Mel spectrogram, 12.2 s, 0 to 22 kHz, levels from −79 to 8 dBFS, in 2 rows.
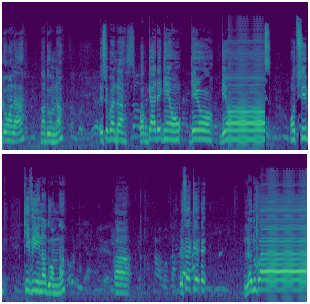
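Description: At 2.28–2.30 s, 7.43–7.49 s and 10.03–10.18 s, frames out of order swap two neighbouring runs of frames, giving a garbled flutter. Unlike a dropout, no time is lost. At 4.52–5.25 s and 11.31–12.22 s, a system hang loop repeats one 21.33 ms piece exactly. That fits a 1024-sample buffer and produces a steady buzz at about 47 Hz. Roughly 0.7 s and 1 s of audio are lost, which tells it apart from the reordering.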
